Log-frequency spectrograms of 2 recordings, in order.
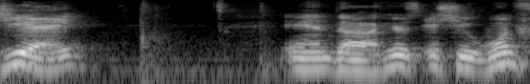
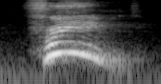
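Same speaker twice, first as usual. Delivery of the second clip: high, loud one-word outburst; dramatic exclamation; 11 semitones higher, 8 dB louder than usual. Pretend. Host exclaims over Superboy's plot, mock-dramatic shout. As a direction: punch it out in mock outrage.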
